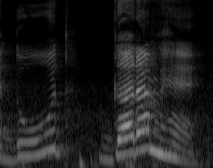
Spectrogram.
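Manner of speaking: ordinary talk, nothing marked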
